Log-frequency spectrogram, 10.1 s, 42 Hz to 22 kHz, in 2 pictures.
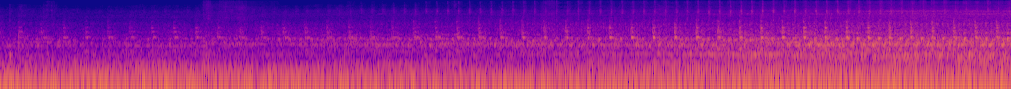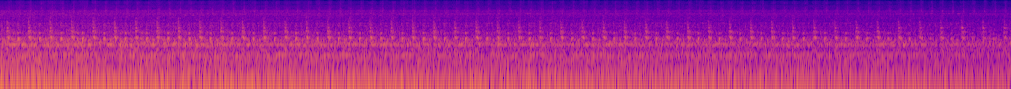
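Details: Cold-start idle of a Polonez Caro with K16 1.4 petrol engine in the morning at about 0 °C: hollow, regular knock about three times a second, piston slap.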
